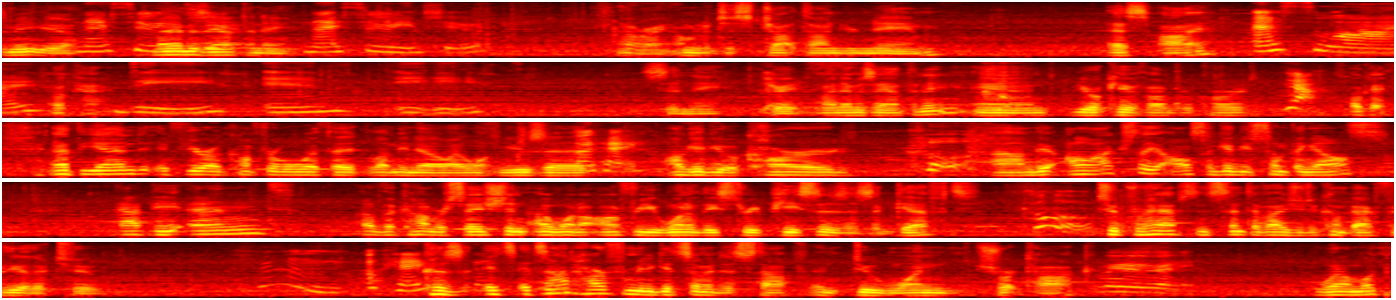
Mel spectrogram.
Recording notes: Location: San Antonio, Texas. Recorded w/Go-Pro.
